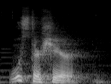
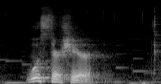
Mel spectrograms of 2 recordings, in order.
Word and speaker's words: Worcestershire: Só que o jeito certo mesmo de pronunciar isso aí é Worcestershire. Eu vou repetir. Worcestershire. Faz algum sentido? Nenhum. Por que isso daqui é pronunciado como Worcester? Eu não sei. Por que Shire e não Shire?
